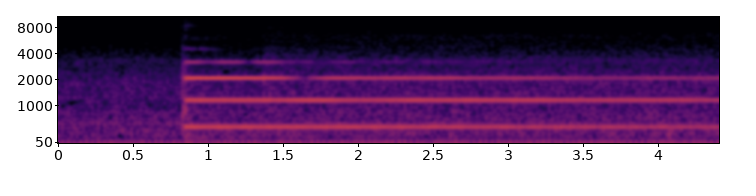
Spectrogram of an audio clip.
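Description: A meditation bell struck once, about a second in, to close the meditation session. It rings on with several clear overlapping tones that fade slowly.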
